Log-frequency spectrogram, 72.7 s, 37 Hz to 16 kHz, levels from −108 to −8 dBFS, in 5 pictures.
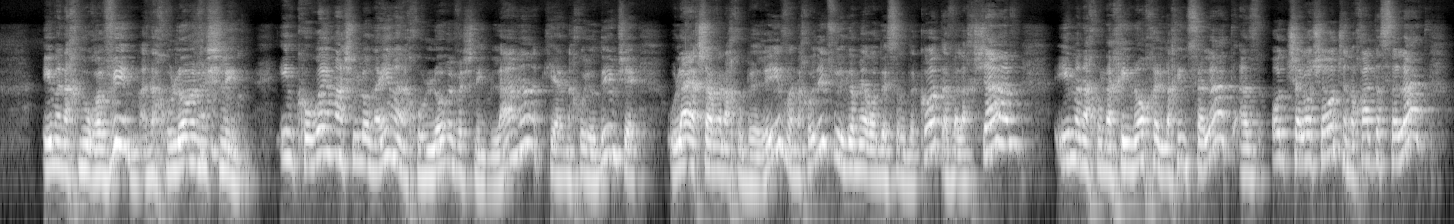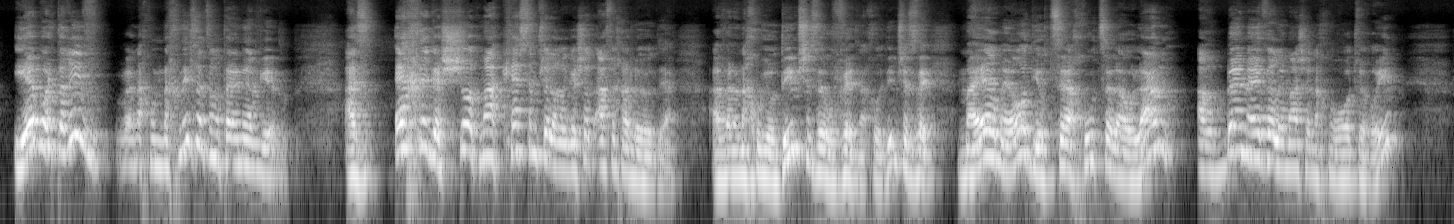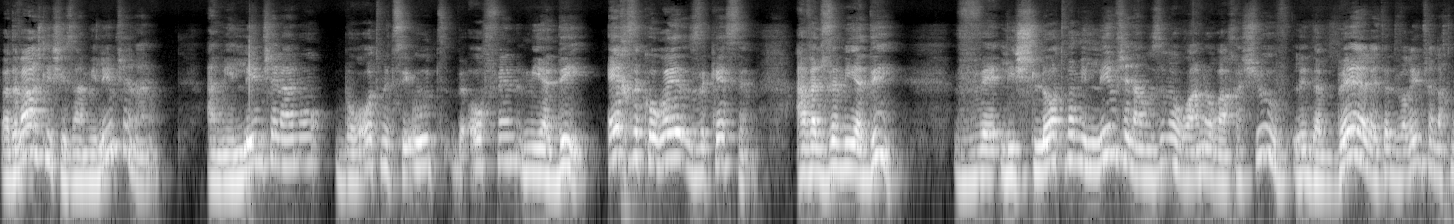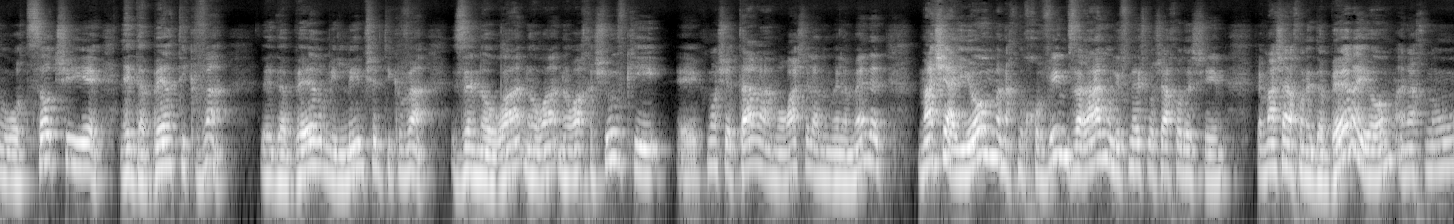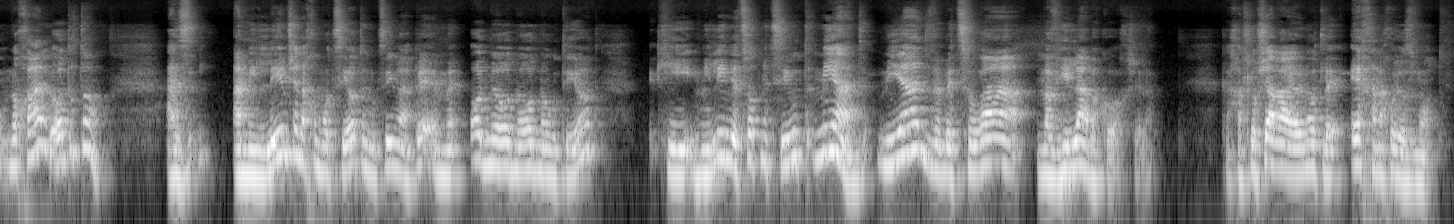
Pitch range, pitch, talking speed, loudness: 140-205 Hz, 160 Hz, 145 wpm, -20 LUFS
